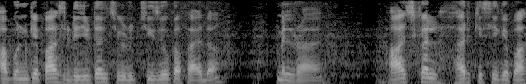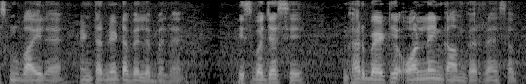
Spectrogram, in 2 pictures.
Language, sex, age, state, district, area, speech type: Urdu, male, 18-30, Delhi, North East Delhi, urban, spontaneous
